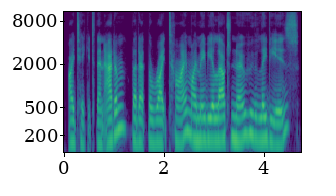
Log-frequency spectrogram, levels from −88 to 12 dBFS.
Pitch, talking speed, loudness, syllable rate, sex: 180 Hz, 255 wpm, -21 LUFS, 5.3 syllables/s, female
